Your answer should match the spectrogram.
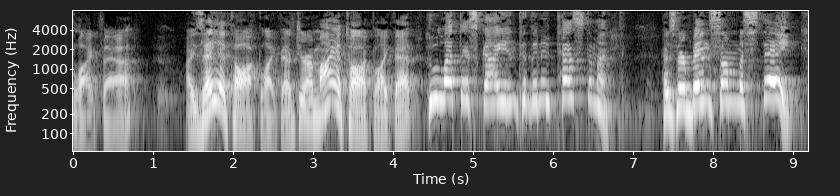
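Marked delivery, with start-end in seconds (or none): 4.4-9.1 high-pitched incredulous protest; strained high, disbelieving question; mock indignation. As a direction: object like a baffled complainer. Mock objection to James's manner.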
